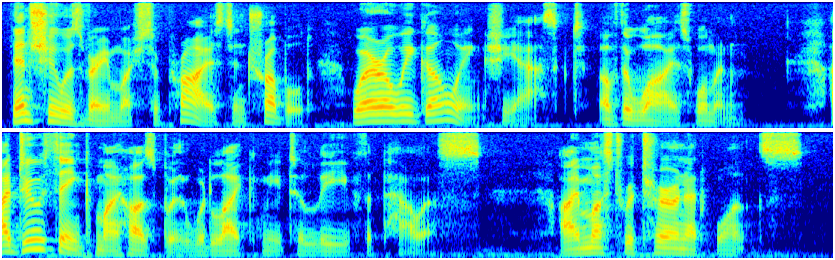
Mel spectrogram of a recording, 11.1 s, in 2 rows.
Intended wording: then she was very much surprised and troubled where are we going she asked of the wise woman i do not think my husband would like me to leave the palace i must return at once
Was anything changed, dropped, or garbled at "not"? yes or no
yes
